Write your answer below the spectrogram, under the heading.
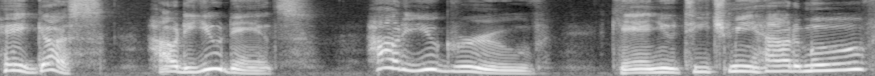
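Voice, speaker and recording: A put-on character voice, female-sounding and middle in pitch, with very wide pitch swings at a very slow pace. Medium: read story.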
